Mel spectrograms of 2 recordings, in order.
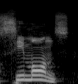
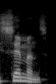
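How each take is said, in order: First: The first syllable has a long 'see' sound. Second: The first syllable has a short 'sim' sound. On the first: The speaker calls it right. "see as in the seeing with your eyes, and Mons like Mon" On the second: The speaker calls it wrong. "what was I calling him?"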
